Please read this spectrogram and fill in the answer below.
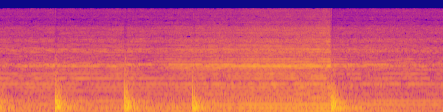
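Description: Knocks on the steel side of a horizontal cement silo pod, five in all at uneven spacing, each with a hollow ringing echo that shows the pod is nearly empty. A steady mechanical hum runs underneath.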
